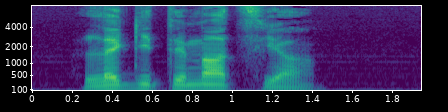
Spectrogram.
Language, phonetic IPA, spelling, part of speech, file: Polish, [ˌlɛɟitɨ̃ˈmat͡sʲja], legitymacja, noun, Pl-legitymacja.ogg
